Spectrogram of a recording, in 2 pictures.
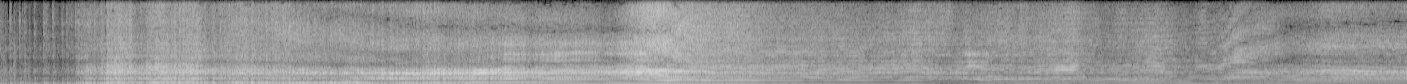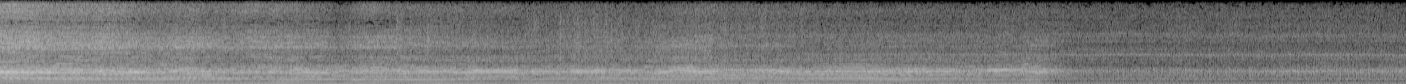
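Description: Snowmobile engine running under throttle, loudest over the first six seconds. Its pitch then steps up and wavers up and down as the revs change. It fades gradually and drops quieter a few seconds before the end.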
